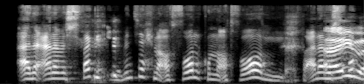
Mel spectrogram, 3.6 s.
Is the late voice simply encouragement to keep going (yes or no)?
yes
